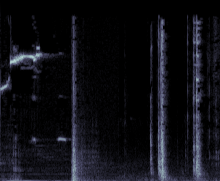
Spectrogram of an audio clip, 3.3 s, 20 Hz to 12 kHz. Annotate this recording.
Close Gate and You've Got Some Fate
A simple wooden gate that unlocks & opens. Two sounds used first sound is Opening Kissing Door made by the genius planet earthsounds and the second sound being Gate Latch from the one and only mhtaylor67! Thanks for the sounds you two!!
